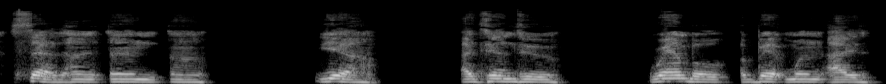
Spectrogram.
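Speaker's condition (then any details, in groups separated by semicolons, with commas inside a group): Sporadic ALS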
